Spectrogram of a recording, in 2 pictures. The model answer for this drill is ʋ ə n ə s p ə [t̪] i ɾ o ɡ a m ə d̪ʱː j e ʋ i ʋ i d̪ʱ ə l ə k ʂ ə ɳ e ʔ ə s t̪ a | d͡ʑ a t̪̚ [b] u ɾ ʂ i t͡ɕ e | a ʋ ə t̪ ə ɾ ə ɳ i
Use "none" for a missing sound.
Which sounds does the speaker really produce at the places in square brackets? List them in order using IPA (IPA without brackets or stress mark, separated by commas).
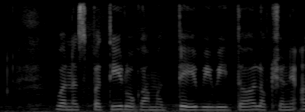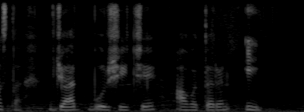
t̪, b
